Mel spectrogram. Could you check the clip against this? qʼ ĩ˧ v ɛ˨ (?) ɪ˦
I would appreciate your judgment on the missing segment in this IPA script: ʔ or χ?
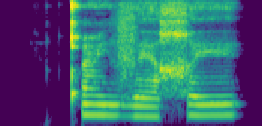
χ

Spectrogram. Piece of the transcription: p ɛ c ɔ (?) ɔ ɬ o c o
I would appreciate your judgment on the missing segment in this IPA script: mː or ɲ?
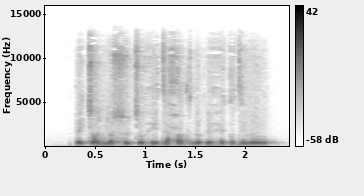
ɲ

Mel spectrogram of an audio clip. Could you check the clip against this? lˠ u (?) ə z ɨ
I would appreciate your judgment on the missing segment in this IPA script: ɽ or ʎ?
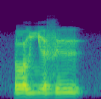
ʎ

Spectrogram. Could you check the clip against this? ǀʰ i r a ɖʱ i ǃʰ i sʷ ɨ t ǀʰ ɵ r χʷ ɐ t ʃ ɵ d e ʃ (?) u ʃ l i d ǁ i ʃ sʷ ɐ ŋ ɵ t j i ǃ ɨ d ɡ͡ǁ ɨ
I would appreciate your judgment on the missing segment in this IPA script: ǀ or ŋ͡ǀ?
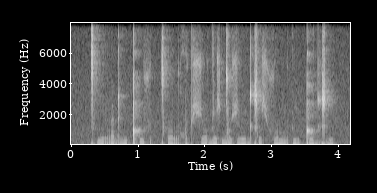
ŋ͡ǀ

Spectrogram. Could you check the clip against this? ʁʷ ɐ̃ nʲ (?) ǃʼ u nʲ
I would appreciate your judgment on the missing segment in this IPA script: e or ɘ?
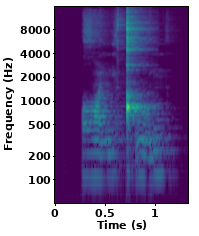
ɘ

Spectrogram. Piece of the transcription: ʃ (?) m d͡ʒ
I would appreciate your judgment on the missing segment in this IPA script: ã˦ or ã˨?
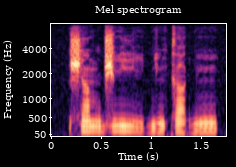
ã˦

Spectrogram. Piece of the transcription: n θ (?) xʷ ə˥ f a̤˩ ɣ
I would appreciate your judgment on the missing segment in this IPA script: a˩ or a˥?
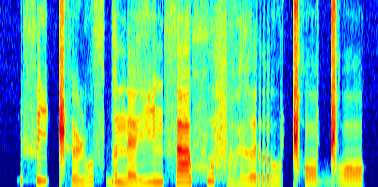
a˥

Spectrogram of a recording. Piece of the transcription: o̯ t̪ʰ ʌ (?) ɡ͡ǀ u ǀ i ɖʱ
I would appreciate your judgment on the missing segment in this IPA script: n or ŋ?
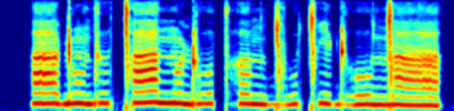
ŋ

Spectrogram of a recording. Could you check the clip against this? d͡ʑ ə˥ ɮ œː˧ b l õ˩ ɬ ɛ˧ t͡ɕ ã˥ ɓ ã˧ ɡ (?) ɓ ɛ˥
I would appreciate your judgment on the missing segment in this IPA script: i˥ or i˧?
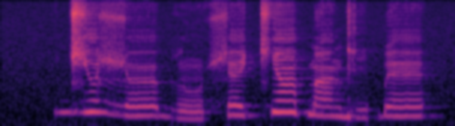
i˧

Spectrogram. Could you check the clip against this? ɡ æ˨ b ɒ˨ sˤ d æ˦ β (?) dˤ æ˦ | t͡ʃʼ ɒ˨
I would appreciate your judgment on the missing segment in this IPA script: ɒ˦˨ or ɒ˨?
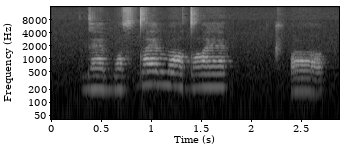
ɒ˦˨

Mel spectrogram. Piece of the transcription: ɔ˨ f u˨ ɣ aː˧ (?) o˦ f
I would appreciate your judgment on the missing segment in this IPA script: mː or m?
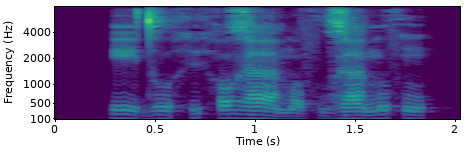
m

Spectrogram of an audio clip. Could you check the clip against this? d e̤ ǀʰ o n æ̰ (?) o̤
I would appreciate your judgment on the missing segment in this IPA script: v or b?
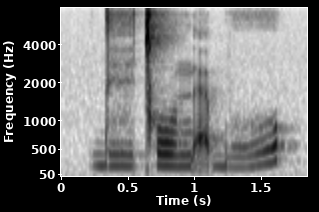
b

